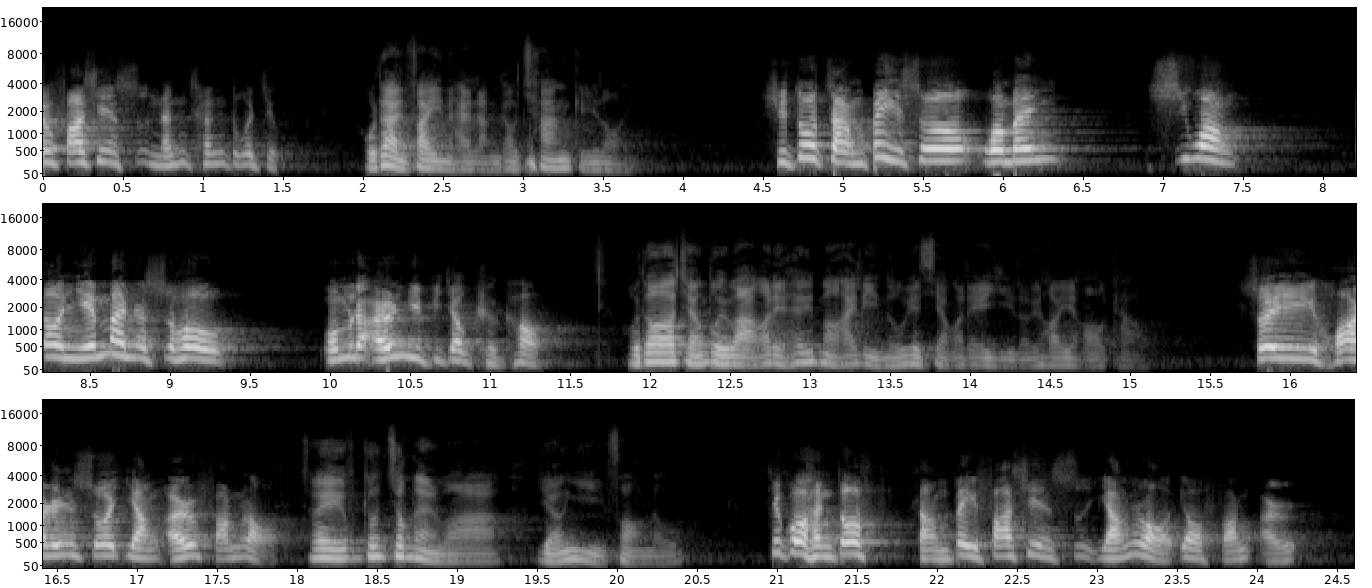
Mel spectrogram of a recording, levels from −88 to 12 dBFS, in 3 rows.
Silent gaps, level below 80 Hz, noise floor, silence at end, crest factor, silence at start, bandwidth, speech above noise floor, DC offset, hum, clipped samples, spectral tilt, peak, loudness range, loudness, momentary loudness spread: none; -68 dBFS; -79 dBFS; 0.4 s; 20 dB; 0 s; 5.2 kHz; 61 dB; under 0.1%; none; under 0.1%; -7.5 dB/octave; 0 dBFS; 13 LU; -17 LUFS; 22 LU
